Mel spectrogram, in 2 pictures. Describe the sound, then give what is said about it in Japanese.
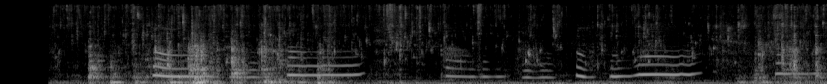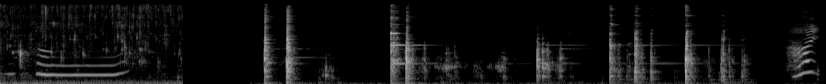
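Dishes being washed under a running tap: steady water flow with clinks of plates and cutlery for about ten seconds, then the water stops and a few separate clatters of dishes being set down follow. “お皿洗い終わり。”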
